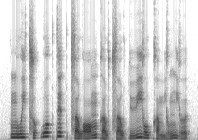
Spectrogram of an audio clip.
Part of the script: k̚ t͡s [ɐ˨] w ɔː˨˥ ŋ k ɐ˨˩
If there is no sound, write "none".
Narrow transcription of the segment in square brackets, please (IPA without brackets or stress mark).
ɐ˨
